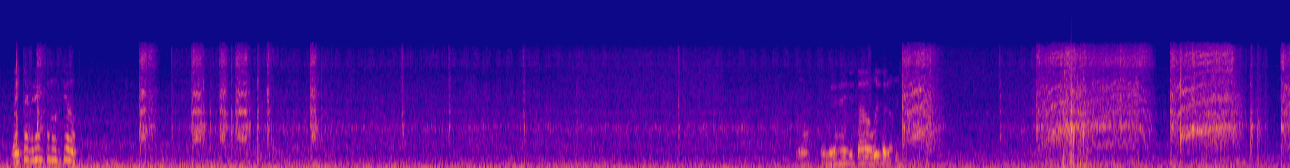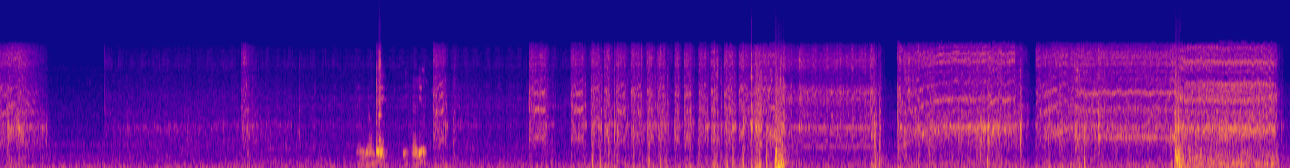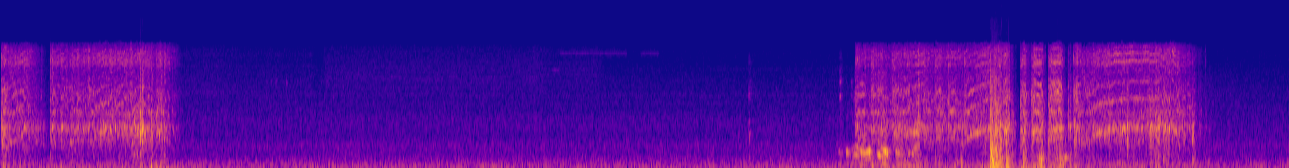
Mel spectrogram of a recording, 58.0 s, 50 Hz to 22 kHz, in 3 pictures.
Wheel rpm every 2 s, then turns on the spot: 10, 60, 50, 40, 40, 40, 50, 60, 170, 140, 30, 50, 30, 60, 140, 160, 170, 220, 230, 140, 150, 0, 0, 0, 0, 20, 160, 200, 70.
2-12 18-24 26-28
